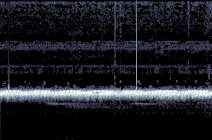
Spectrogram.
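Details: Tree cricket in an autumn riverside forest, a smooth sustained shrill trill without breaks, with a soft low rumble beneath.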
